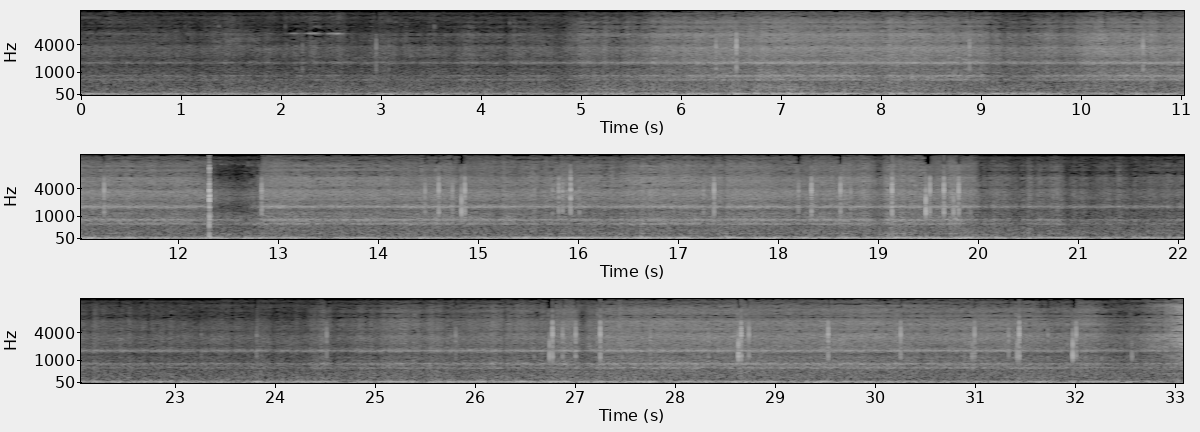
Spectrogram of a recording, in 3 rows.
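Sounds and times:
faint steady whine: 0.0s - 33.0s
rushing air and rolling noise: 0.0s - 33.0s
sharp clicks and rattles: 14.4s - 16.2s, 17.0s - 20.0s, 26.6s - 33.0s.

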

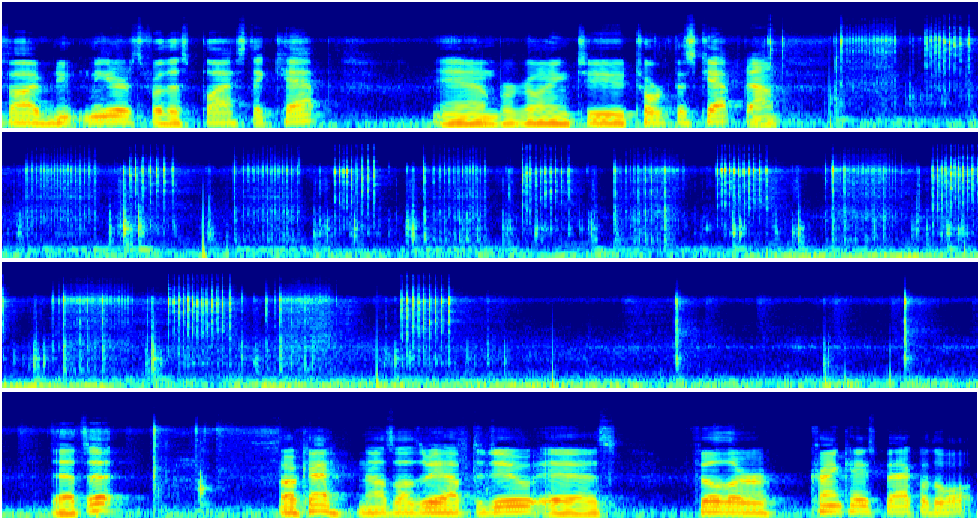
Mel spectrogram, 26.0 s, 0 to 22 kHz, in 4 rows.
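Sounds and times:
torque wrench ratcheting: 5.0s - 16.4s.

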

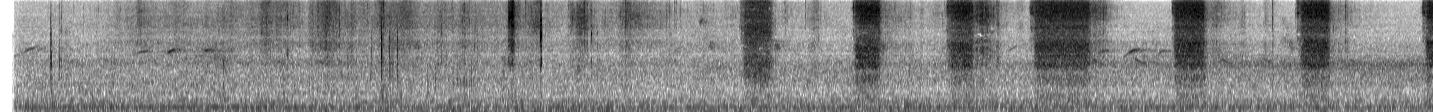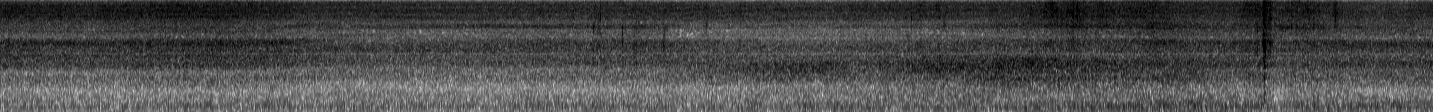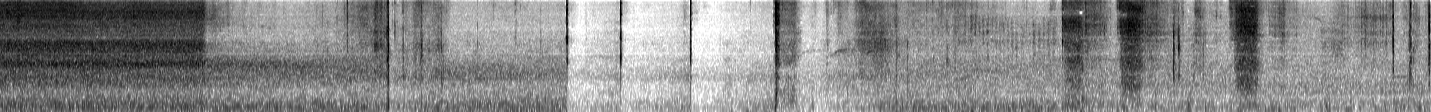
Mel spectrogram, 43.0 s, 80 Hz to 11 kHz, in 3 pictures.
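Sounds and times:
hose nozzle spraying water: 7.4s - 7.8s, 8.6s - 11.1s, 11.7s - 12.1s, 13.0s - 13.4s, 14.2s - 30.8s, 39.3s - 41.4s.

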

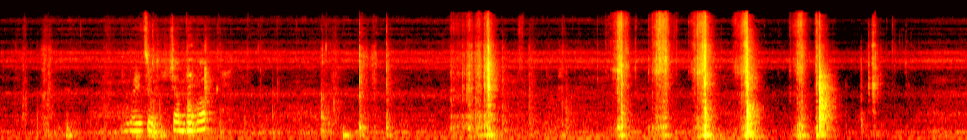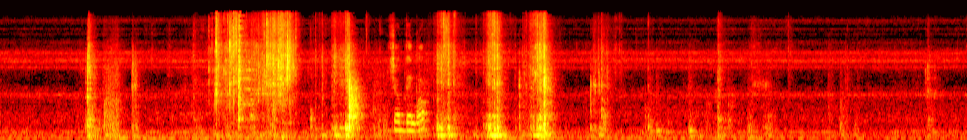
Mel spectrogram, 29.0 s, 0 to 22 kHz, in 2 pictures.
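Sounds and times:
knife chopping on plastic board: 9.2s - 12.6s.

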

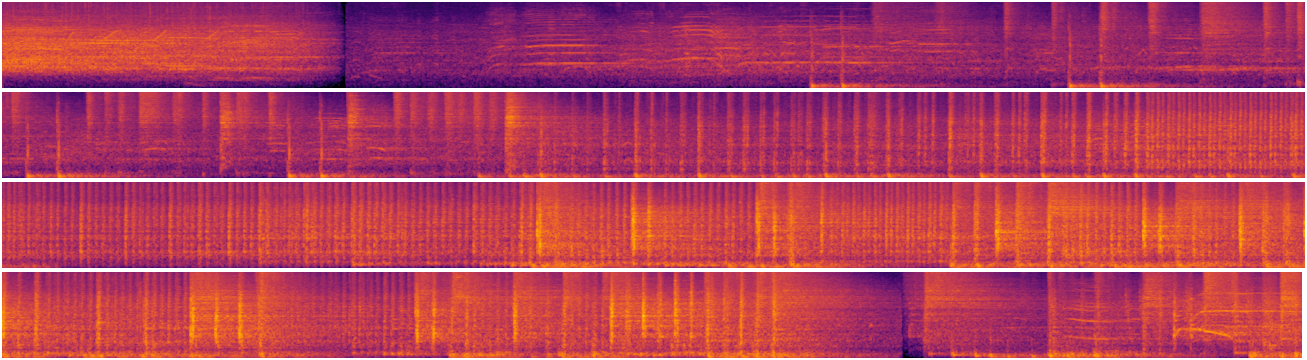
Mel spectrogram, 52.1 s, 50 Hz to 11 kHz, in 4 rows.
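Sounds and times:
snare drums: 8.1s - 52.0s
tenor drums: 8.1s - 52.0s.

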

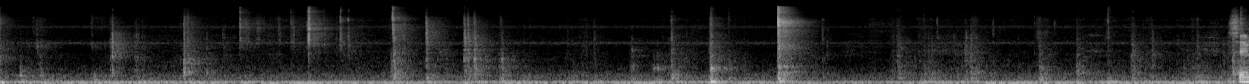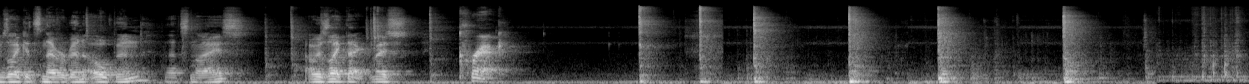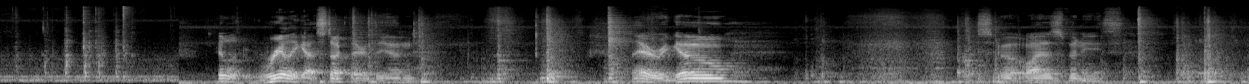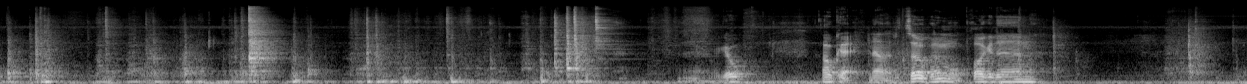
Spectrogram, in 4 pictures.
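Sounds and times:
faint steady hum: 0.0s - 49.9s.

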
